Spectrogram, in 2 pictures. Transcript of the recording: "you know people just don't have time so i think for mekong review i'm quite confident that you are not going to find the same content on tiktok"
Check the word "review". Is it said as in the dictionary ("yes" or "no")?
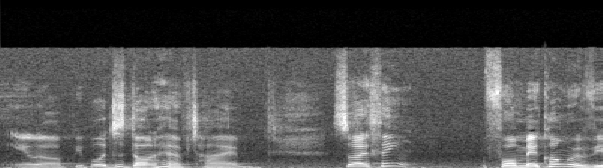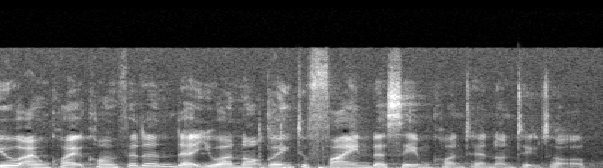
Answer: yes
